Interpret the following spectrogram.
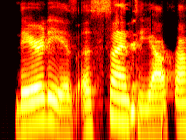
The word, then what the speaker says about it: Asoniti: Okay, so it's Asoniti. The first I is silent. There it is, Asonti.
